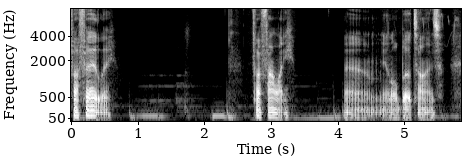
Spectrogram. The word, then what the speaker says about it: farfalle: I might have had it in one of those like cheap little, pronounced farfalle.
